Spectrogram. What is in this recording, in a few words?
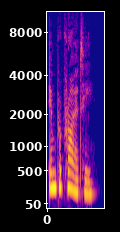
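"impropriety", British English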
